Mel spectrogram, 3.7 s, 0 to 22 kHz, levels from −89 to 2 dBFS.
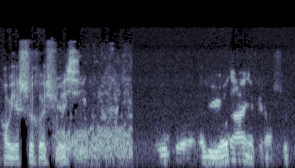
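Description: At the very start, from 0 to 0.04 s, the speech ducks sharply, about 15 dB down for roughly 40 ms. This is speech suppressed in double talk, likely an echo canceller that could not tell the local talker from loudspeaker echo while both sides were active and so pulled everything down.

From 0.64 to 1.68 s a second, fainter voice sits under the talker, roughly 10 dB below the main speech. This is the other side's voice leaking through. The far end's audio, played on the talker's loudspeaker, was likely not fully cancelled from the microphone signal.

From 1.67 s to the end, the talker is suppressed in double talk again, far more heavily this time. The level sinks by as much as about 30 dB, probably because the canceller again treated overlapping talk as echo.

A last brief scrap of the other side's voice leaks through from 3.47 to 3.51 s, very faint at about 35 dB below the speech, likely residual echo slipping past the canceller. 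Across the clip the call codec's coding noise and a top end that stops near 12 kHz fit an Opus stream at around 32 kbps.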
